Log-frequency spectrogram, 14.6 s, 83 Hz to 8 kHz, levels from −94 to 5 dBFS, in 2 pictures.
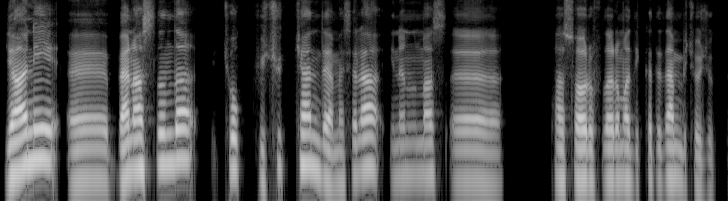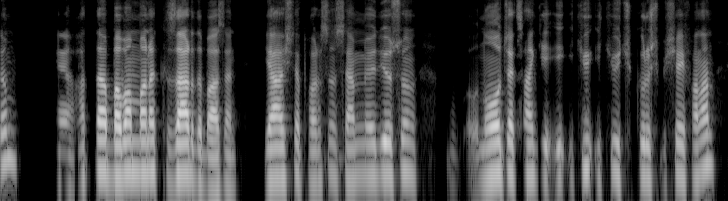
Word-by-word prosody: Yani, 195 +8 +7
eee, 140 +1 -2
ben 145 +2 +6
aslında 195 +5 +3 0.3
çok 170 -1 -4
küçükken 185 +5 -2
de 140 -3 +1
mesela 155 +8 -1
inanılmaz, 150 +1 -8
eee, 135 -2 -4 0.5
tasarruflarıma 140 0 0
dikkat 140 +2 -14
eden 140 0 -2
bir - - -16
çocuktum. 115 - -10 0.4
Eee, 125 - -8
hatta 160 +3 +2
babam 160 +2 +6
bana 160 0 +4
kızardı 150 -1 +4
bazen, 110 +1 -1 0.3
“Ya, 140 0 +4
işte, 140 +2 -8
parasını 135 +3 -11
sen 140 -1 -5
mi 150 0 -11
ödüyorsun? 155 0 -2 0.6
Ne 140 - -8
olacak 155 +1 +3
sanki? 150 - -5
İ 280 -1 -11
iki 215 -10 -11
iki 160 0 -14
üç 155 - -9
kuruş 145 -2 -7
bir - - -26
şey.” 150 +2 -4
falan. 170 +6 -3
150 Hz, 155 wpm, -22 LUFS, 140-165 Hz, 0.6 s, Yani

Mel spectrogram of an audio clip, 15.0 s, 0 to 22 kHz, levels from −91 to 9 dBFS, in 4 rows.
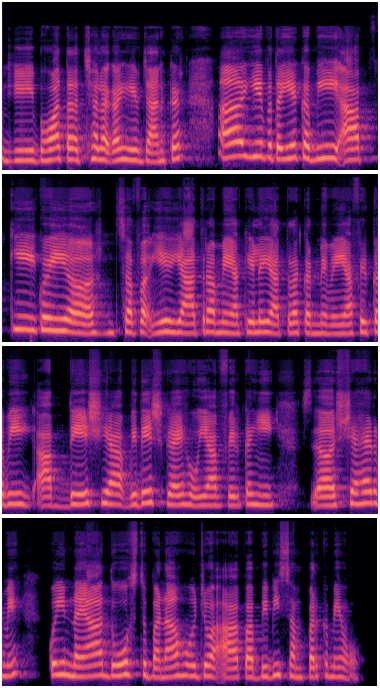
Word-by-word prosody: जी, 240 0 -2
बहुत 250 +4 +1
अच्छा 260 +2 0
लगा 240 -2 +3
ये 250 -1 +1
जानकर 230 +6 0 0.4
अ, 320 +3 +5
ये 330 +1 +3
बताइए 290 -1 +3
कभी 290 -1 +2
आपकी 265 +4 0
कोई 290 -1 +4
अ, 230 -4 +3 0.3
सफ़र 245 -2 +1
ये 245 +4 +1
यात्रा 245 +1 +1
में 235 -1 +1
अकेले 240 +3 -1
यात्रा 230 -1 0
करने 220 -2 -4
में 205 - -5
या 215 0 +1
फ़िर 250 - 0
कभी 245 -1 0 0.2
आप 210 - -1
देश 245 +2 +1
या 250 -3 +2
विदेश 270 +4 0
गए 230 -1 +1
हो 230 -3 -4
या 215 0 0
फ़िर 215 0 -5
कहीं 235 -2 -2 0.3
स - - -19
अ, 210 0 +3
शहर 265 +2 -1
में 260 +4 -3 0.3
कोई 280 +1 +2
नया 245 0 +2
दोस्त 275 +2 +1
बना 220 +1 0
हो 250 -1 -1
जो - - +1
आप 220 -1 -1
अभी 225 +1 -2
भी 260 +4 -2
संपर्क 235 -2 -4
में 230 - -5
हो? 210 - -11
245 Hz, 195 wpm, -18 LUFS, 225-265 Hz, 0.4 s, अ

